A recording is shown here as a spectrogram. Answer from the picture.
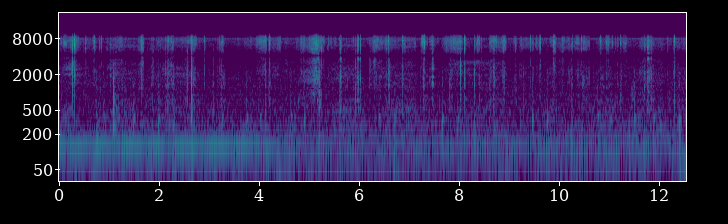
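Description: Pokémon trading cards being handled and slid into a clear plastic sleeve: faint scattered clicks and rustles of card and plastic over a low steady hum.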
